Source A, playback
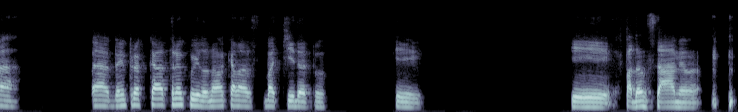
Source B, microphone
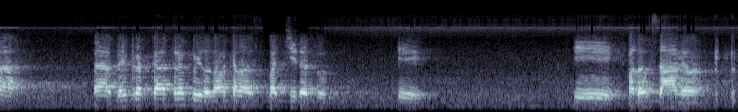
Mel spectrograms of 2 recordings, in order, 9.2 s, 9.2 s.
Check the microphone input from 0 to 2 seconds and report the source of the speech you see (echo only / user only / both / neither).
echo only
